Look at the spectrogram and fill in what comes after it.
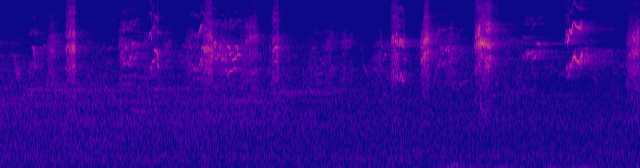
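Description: Birds chirping: short, high calls repeating every second or so over a faint steady background hiss.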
